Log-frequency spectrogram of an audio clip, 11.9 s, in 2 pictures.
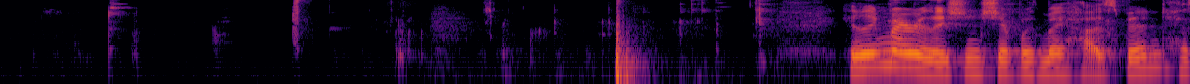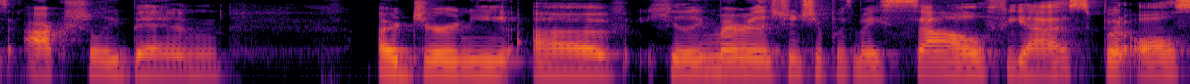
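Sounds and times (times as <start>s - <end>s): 
person drinking water: 0.4s - 4.0s
speech: 4.2s - 7.2s, 7.8s - 11.8s.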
